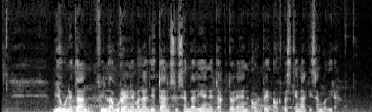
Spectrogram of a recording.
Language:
Basque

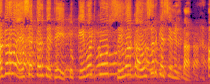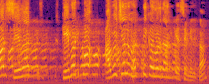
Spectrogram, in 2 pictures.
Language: Hindi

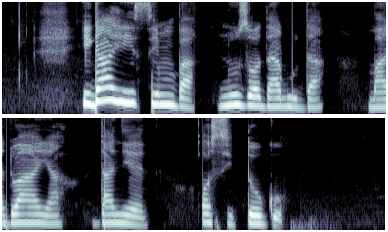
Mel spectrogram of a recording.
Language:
Igbo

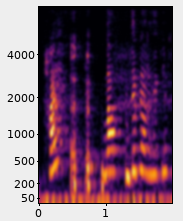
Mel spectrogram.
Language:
Danish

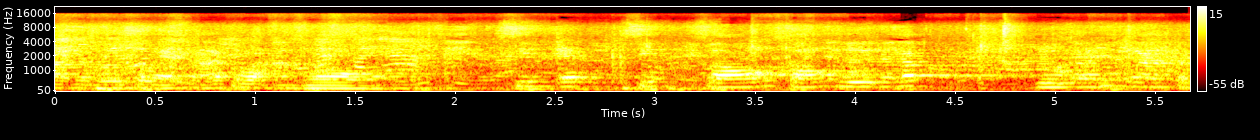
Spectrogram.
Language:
Thai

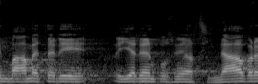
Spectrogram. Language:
Czech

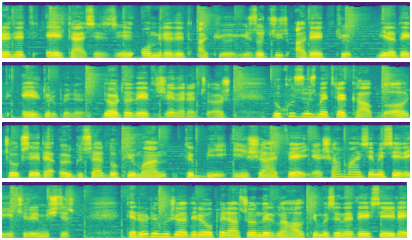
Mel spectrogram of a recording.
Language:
Turkish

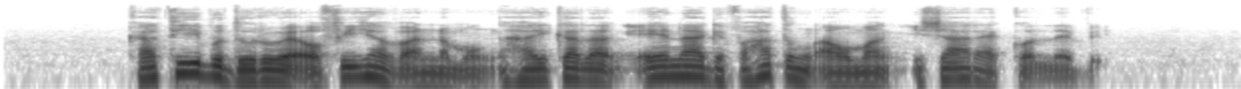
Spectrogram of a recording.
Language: Divehi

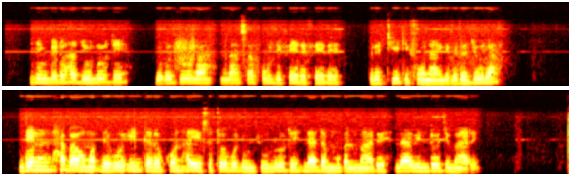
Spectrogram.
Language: Fula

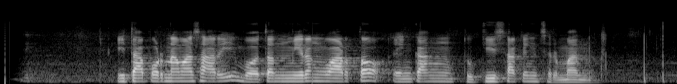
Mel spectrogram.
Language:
Javanese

